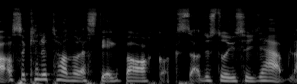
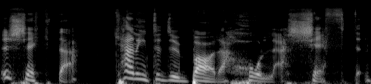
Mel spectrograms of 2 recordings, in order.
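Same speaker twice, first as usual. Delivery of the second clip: imitated rude snap, much louder; 8 dB louder than usual. Retelling how a mother told her to shut up, mimicking a rude retort. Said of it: "mother rudely tells narrator shut up".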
